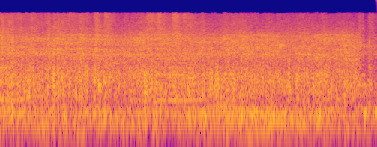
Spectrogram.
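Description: Passenger train running on the rails: a steady rumble with the clatter of the wheels, dropping a little in level right at the end.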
